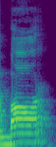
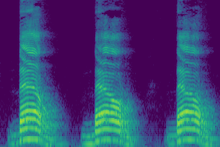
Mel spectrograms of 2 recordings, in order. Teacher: الف کو ایڈ کرنا نہیں ہے، بلکہ با کو باریک پڑھنا ہے، صرف ایک حرکت کے برابر پڑھنا ہے، اور را کو موٹا پڑھنا ہے. را کی وجہ سے با کو موٹا نہیں پڑھنا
